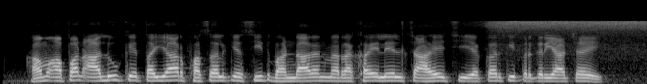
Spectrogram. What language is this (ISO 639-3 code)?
mai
